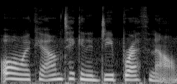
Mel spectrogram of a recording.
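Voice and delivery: normal talking voice

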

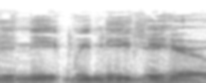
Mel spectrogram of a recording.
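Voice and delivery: normal talking voice

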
